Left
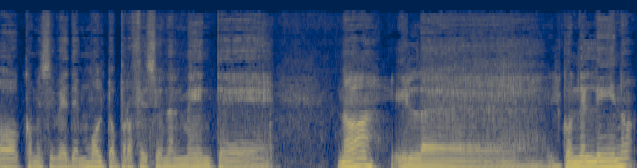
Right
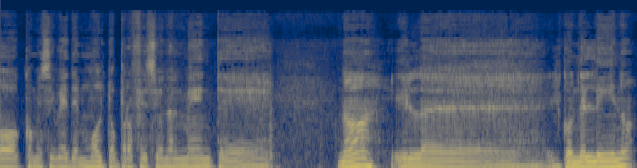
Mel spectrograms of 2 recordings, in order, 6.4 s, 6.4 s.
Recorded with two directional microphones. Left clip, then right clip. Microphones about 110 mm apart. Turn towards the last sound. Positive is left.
turn(degrees=45)  # may be behind; listen again after turning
